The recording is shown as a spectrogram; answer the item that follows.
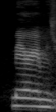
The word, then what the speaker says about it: Miriam: Is it Miriam? Is that how you pronounce it? Or is it? Miriam's right, yeah. My name is Miriam.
